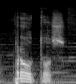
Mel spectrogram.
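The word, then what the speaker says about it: πρῶτος: Bien, entonces, por ejemplo, una palabra properispómena es la palabra protos. Protos es una palabra properispómena, ya que en su forma léxica tiene acento circunflejo en la penúltima sílaba.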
